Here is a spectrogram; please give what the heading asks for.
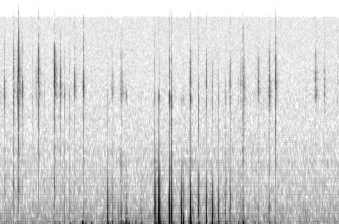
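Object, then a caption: Rubber object. A rubber object is tapped in a quick, irregular run of soft, dull taps with short clicky ticks. The taps are quiet and stop dead with no ring, and they grow a little louder in the middle before thinning out.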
